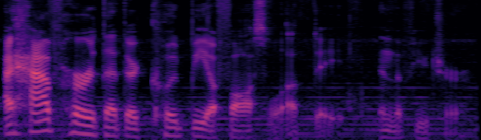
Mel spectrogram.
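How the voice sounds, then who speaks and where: A man's voice: medium pitch, very animated, normal speed, sharp tone, soft background music. A man giving casual solo commentary while he plays a game, rambling to himself in a playful, easily amused way. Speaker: gaming streamer.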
